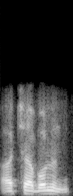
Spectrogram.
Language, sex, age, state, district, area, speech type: Bengali, male, 18-30, West Bengal, Malda, rural, conversation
